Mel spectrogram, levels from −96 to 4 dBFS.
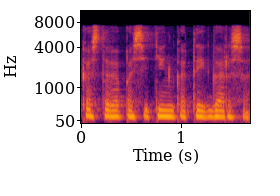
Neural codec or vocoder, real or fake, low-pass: none; real; 7.2 kHz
